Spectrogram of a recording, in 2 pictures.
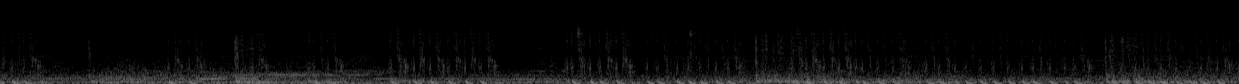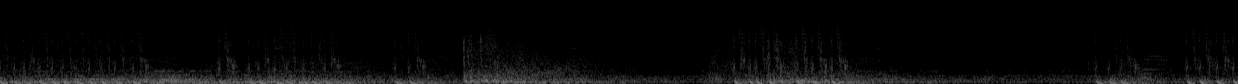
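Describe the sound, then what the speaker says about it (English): Weapons fire in Star Citizen in VR, rapid sustained bursts of gunshots rattling almost continuously over a rumbling background, with occasional louder cracks. "Dumping rounds into it."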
